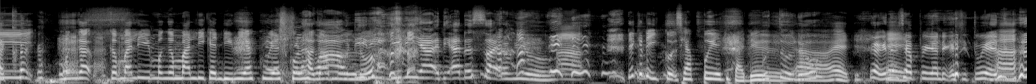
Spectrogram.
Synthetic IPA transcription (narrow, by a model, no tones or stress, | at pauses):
iməŋakəmbalimə̃ŋəmalikandiɾiakujaŋsə̥kolaɦaɡamə̃lodiɾijad̪iadəsajtɔfju | diəkənaikʊt̪̚siapəjãŋkit̪aadəət̪ʊld̪oɛt̪ŋakənasiapəjãŋdəɡatsit̪uət̪̚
